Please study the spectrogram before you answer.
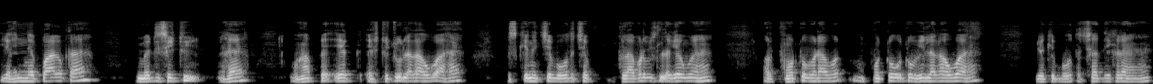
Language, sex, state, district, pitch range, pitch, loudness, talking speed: Hindi, male, Bihar, Sitamarhi, 145-160 Hz, 150 Hz, -18 LUFS, 210 wpm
